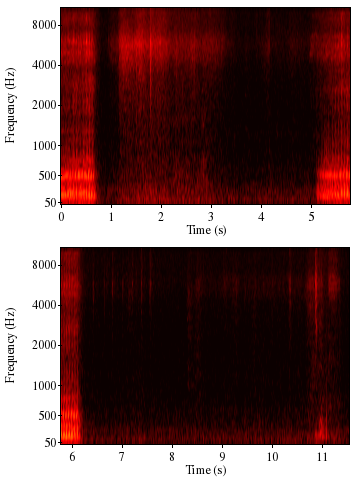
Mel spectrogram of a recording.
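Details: One-year-old French bulldog puppy snoring indoors after a hard day of playing: three loud, rasping snore bursts about five seconds apart, separated by quiet, softer breathing.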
